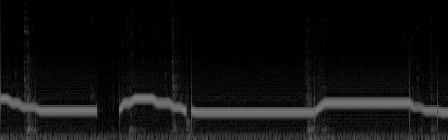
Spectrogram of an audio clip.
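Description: Clean software synth lead with a near-pure, whistle-like tone, playing a few held notes that slide in pitch from one to the next, down and then up again, with a short break about a second in. It is undistorted, taken off the aux send that carries the distortion.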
